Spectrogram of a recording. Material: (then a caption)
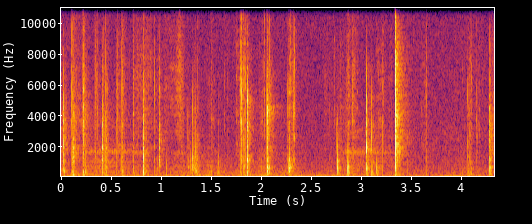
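Foil laminate. A flat foil-laminate eye mask sachet is held up, crinkled and tapped with long nails. About fifteen sharp, bright crinkling clicks and taps come at an uneven pace, each dying away almost at once, over a soft crackling rustle.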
